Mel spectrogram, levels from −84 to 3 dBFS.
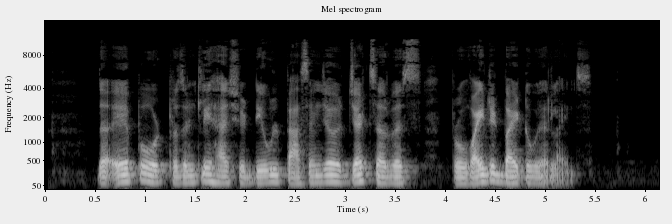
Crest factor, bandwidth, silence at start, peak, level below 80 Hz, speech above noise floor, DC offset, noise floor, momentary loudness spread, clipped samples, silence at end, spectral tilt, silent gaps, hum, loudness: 20 dB; 11.5 kHz; 0.55 s; -4 dBFS; -48 dBFS; 46 dB; under 0.1%; -69 dBFS; 10 LU; under 0.1%; 0.7 s; -6.5 dB/octave; none; none; -24 LUFS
